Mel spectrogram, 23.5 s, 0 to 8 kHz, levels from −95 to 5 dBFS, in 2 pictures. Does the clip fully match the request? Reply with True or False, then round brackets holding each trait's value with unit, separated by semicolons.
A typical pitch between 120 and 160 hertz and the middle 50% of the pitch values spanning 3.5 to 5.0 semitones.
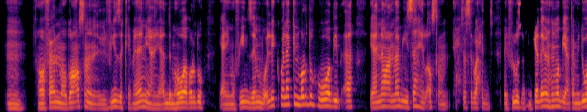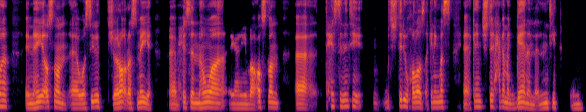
True (135 Hz; 4.2 semitones)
